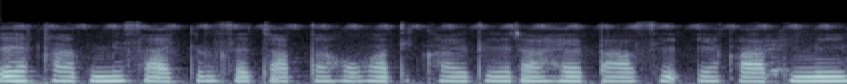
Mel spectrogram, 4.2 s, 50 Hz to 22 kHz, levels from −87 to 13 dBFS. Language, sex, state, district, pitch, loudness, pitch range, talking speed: Hindi, female, Uttar Pradesh, Jyotiba Phule Nagar, 210 Hz, -17 LUFS, 210-215 Hz, 210 wpm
